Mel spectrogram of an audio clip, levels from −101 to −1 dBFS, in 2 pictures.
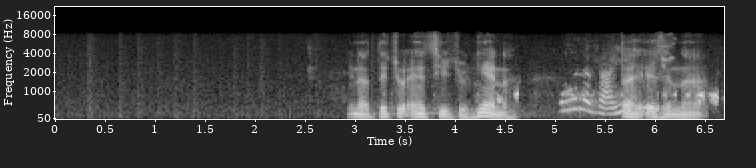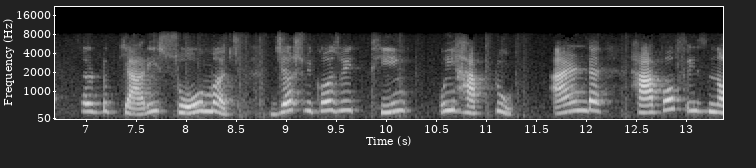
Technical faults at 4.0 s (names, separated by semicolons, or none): speech suppressed in double talk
